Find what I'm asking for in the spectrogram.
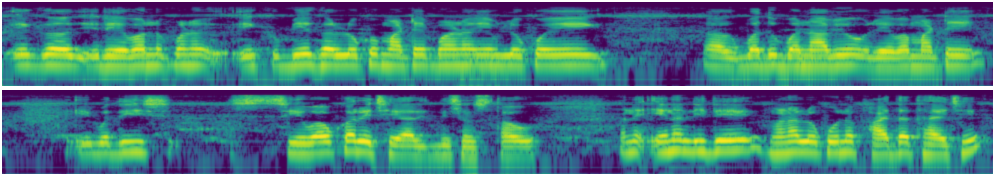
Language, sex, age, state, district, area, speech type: Gujarati, male, 18-30, Gujarat, Aravalli, urban, spontaneous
